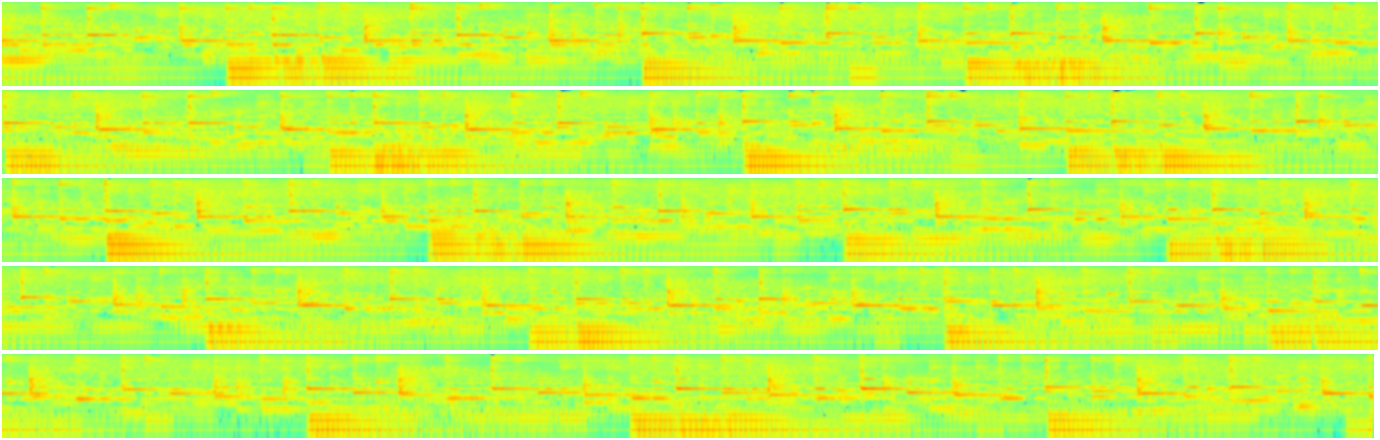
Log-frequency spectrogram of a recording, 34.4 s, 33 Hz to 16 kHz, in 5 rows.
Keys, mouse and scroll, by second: 0.6-1.9 middle drag, 1.9 click, 3.0 ctrl+middle click, 3.7 middle click, 4.3 click, 5.4 ctrl+middle click, 6.0 click, 6.6-8.0 typing, 9.2 click, 9.6-12.4 middle drag, 12.4 ctrl+s, 12.6-14.6 ctrl+middle drag, 15.0 middle click, 15.9 click, 16.6 ctrl+middle click, 17.6 click, 19.9 ctrl+3, 22.5 Tab, 23.1 ctrl+z, 24.1 ctrl+middle click, 24.6 shift+middle click, 24.9 Tab, 25.5 2, 25.8 click, 29.3 Tab, 29.8 ctrl+3, 30.8 Tab, 31.7 shift+middle click, 32.1 Tab, 32.4-33.9 typing, 33.9 click, 34.0 Tab.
